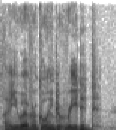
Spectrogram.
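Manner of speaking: deep, low, rolling rumbling voice. Game narrator voicing a male figure addressing the player: deep rumbling voice. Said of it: "in like a deep rumbling voice".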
